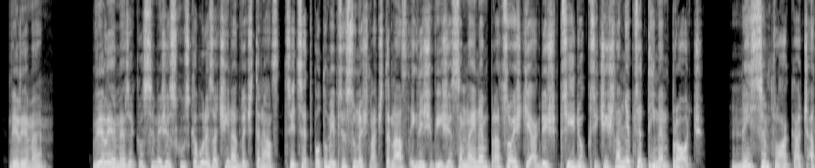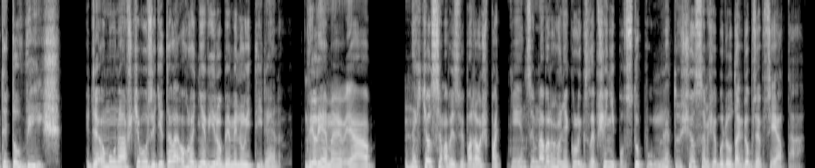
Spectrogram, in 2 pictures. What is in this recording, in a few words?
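Male Czech drama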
